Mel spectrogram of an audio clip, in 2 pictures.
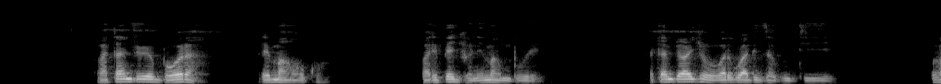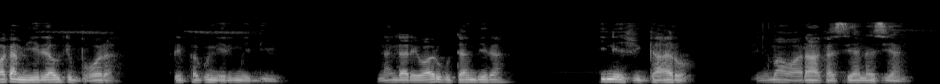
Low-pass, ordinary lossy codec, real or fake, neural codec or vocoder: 7.2 kHz; AAC, 32 kbps; real; none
